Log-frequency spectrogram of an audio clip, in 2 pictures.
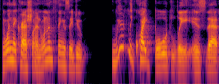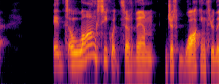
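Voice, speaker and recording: Guy doing a chatty review, voice goes up and down loads, kinda wry and opinionated. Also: on the low side. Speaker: video reviewer. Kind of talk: conversational review commentary to viewers.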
